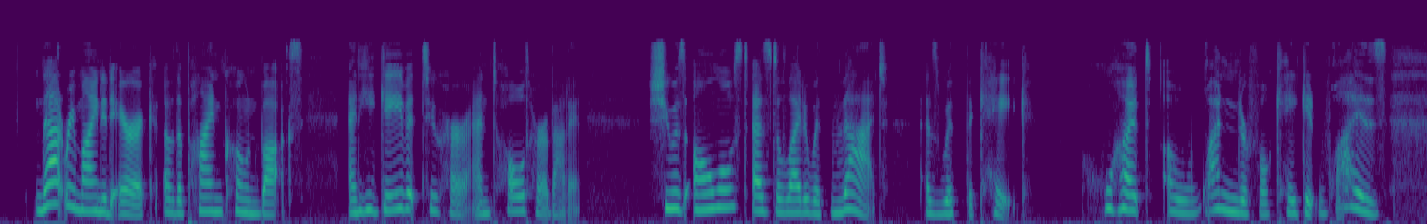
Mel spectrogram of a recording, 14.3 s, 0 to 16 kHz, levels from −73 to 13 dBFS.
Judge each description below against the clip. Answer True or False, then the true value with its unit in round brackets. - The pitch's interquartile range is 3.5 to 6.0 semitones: True (4.0 semitones)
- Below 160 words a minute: True (150 wpm)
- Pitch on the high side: True (225 Hz)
